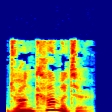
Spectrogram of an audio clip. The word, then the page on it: drunkometer: British English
